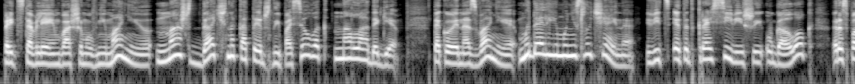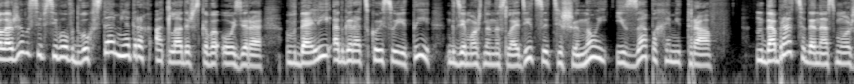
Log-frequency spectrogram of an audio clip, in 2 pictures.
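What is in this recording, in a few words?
positive, Russian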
